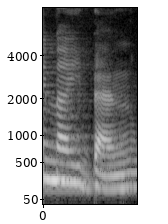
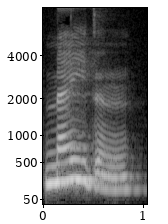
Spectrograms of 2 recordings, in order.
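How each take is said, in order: First: The ending is said as a full den. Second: The ending is reduced to a short din. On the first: The speaker calls it wrong. "We don't say maiden" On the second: The speaker calls it right. "We say maiden"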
